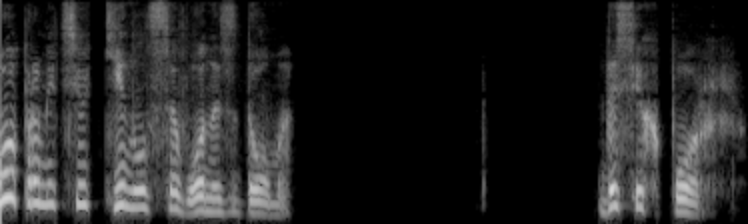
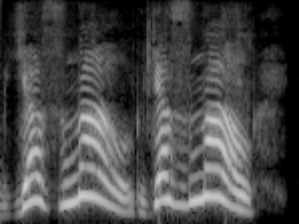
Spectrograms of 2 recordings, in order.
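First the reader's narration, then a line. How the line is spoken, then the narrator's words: Tearful ecstatic high-pitched cry. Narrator (Russian): Он задохнулся от восторга, в слезном спазме выкрикнул дисконтом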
